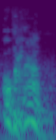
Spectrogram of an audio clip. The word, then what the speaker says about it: olam: language is the word olam, olam. And now we would spell it O-L-A-M, olam, okay? And now we, in English, we would say olam, okay? But it's olam.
